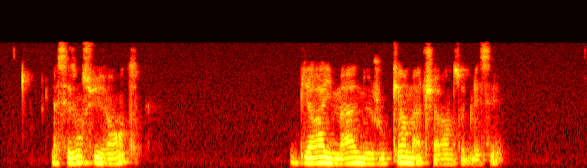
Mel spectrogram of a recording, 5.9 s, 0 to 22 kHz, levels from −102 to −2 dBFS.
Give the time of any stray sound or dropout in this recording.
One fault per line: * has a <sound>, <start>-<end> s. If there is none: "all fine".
all fine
